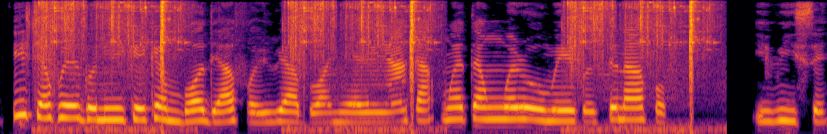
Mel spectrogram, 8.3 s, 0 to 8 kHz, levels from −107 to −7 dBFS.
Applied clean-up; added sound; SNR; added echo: none; Keys jangling; 0 dB; none.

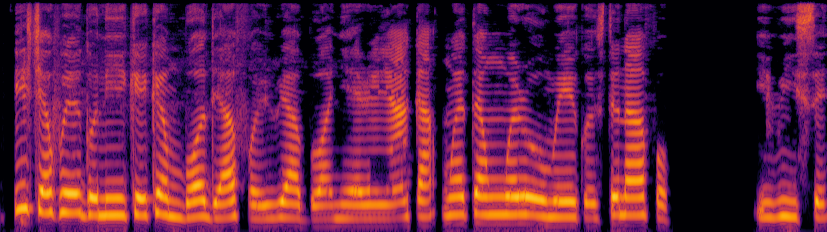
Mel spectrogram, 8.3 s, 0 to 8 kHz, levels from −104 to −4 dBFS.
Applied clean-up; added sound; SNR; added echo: none; none; none; none.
